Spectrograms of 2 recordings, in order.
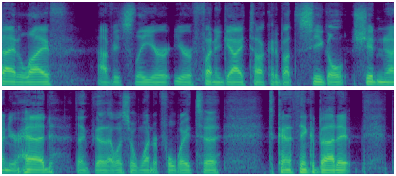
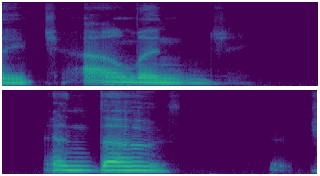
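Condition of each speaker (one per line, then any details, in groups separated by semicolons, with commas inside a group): No condition
Parkinson's disease; young onset; about 11 years since diagnosis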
